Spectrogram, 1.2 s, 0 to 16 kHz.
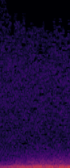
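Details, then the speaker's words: Auscultation of the posterior thorax as the patient says "99": muffled, indistinct low voice through the chest wall; normal transmitted voice sounds without bronchophony. "If you hear bronchial or bronchovesicular breath sounds where they should not be, listen for transmitted voice sounds. Now I want to say 99, please. While auscultating the chest, ask the patient to say 99."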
